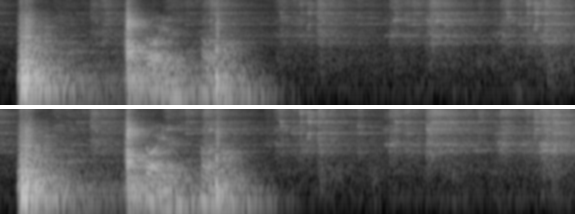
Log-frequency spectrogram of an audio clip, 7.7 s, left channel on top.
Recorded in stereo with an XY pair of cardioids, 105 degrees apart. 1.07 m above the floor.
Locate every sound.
0.2 s a drawer: straight ahead, 0.7 m
1.9 s a man speaking: 55° right, 4 m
